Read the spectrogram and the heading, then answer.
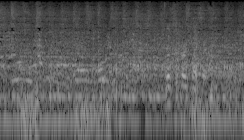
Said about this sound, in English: Good crowd here tonight.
